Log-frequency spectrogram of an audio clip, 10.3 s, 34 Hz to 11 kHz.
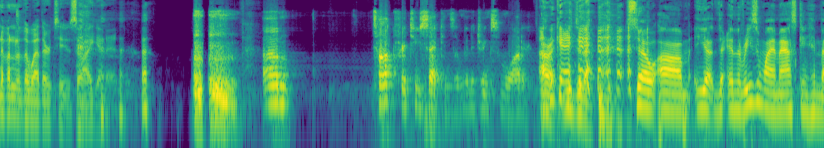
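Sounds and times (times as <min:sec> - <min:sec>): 
speech: 0:00.0 - 0:03.7, 0:04.8 - 0:10.3
laughter: 0:01.0 - 0:01.9, 0:06.8 - 0:08.3
person under the weather clearing throat in rough guttural bursts: 0:02.4 - 0:03.0.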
